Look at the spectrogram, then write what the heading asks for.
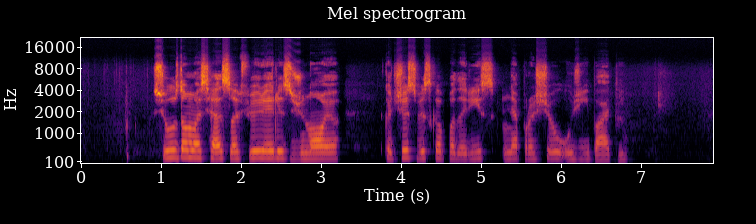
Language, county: Lithuanian, Vilnius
